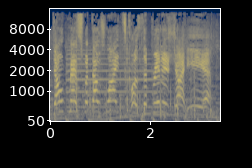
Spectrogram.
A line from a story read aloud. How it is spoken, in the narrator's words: he yelled loud and clear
